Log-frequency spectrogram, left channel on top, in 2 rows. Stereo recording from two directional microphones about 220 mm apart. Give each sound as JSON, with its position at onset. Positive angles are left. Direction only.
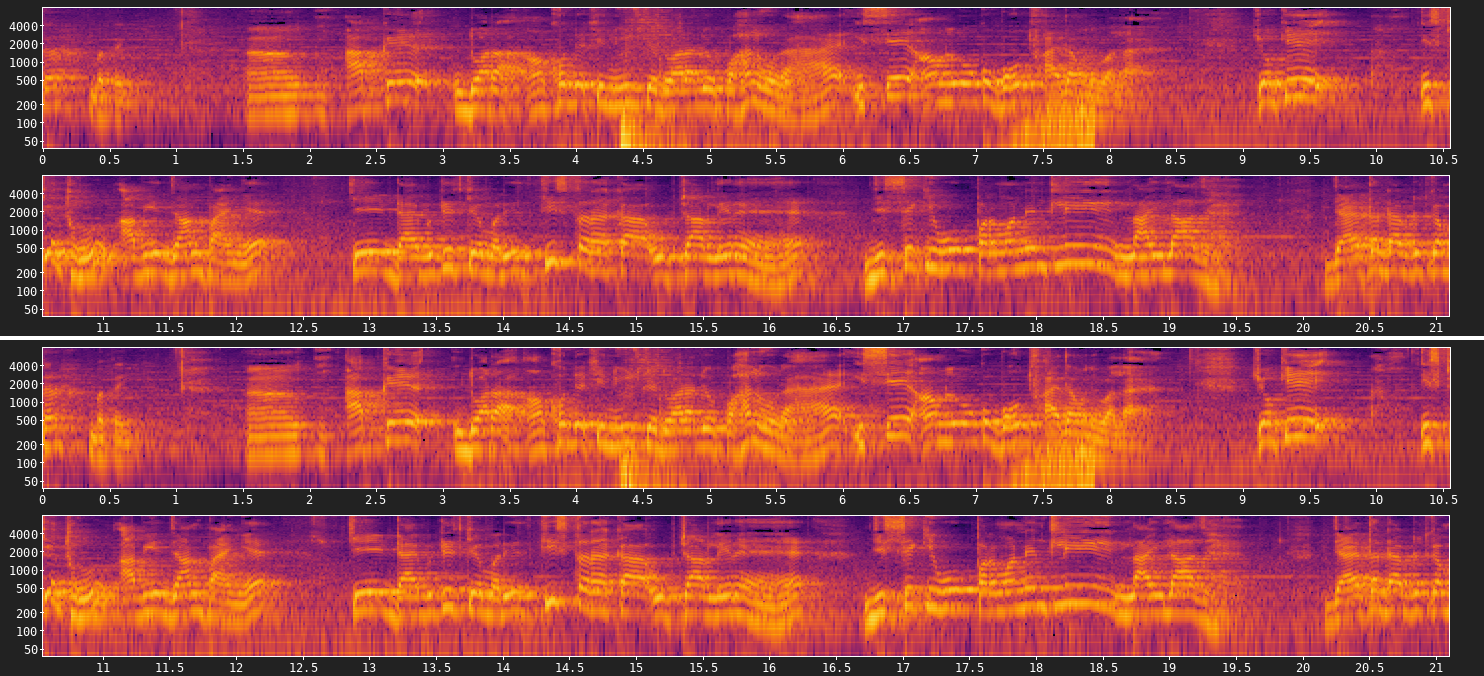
{"t": 1.0, "sound": "a woman's voice", "side_deg": -25}
{"t": 4.4, "sound": "a man's voice", "side_deg": 0}
{"t": 4.9, "sound": "a woman's voice", "side_deg": -25}
{"t": 8.7, "sound": "a sound", "side_deg": -25}
{"t": 10.3, "sound": "a woman's voice", "side_deg": -25}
